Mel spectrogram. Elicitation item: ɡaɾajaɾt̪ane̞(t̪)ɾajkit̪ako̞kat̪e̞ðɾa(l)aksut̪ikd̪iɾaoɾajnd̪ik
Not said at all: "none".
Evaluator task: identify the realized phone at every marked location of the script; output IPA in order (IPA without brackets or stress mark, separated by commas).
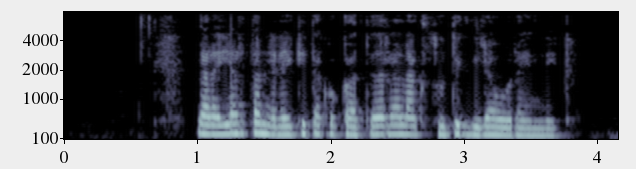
none, l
